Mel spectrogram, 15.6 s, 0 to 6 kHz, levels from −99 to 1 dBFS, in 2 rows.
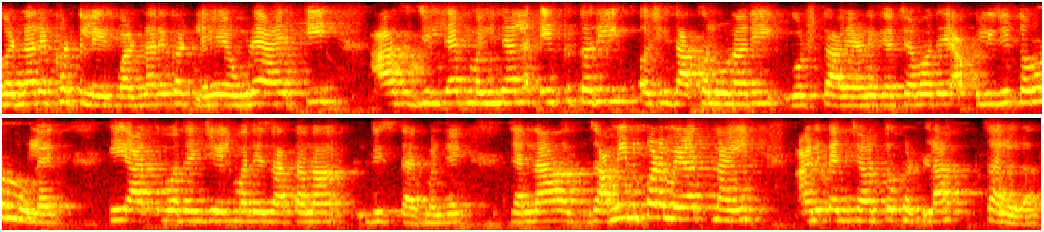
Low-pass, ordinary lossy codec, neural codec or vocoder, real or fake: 5.4 kHz; Opus, 16 kbps; none; real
